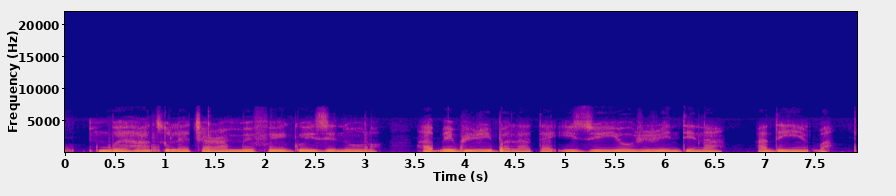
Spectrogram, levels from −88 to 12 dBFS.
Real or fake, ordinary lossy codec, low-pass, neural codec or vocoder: real; none; 7.2 kHz; none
